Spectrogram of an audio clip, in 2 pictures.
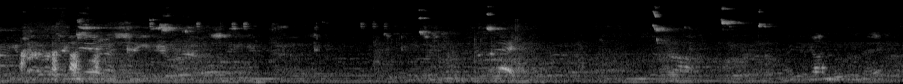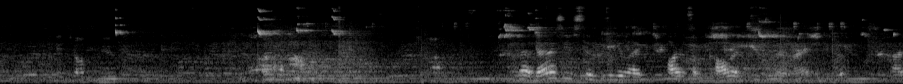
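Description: Young men shout and call out to each other across the echoing gym.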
